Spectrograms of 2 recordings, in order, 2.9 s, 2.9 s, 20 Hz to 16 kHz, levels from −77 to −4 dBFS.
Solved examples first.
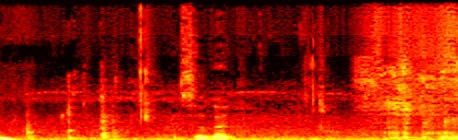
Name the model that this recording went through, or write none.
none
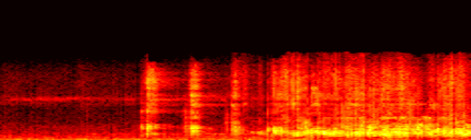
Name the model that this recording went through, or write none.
vocoder, BigVGAN v2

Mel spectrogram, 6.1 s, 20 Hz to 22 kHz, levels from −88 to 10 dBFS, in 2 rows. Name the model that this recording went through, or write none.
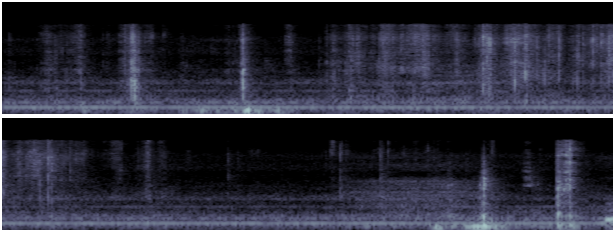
none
